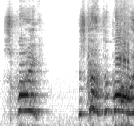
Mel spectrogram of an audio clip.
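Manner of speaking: very high, loud warning; alarmed yell. Retold or imitated. Player warning Spike who has the ball, very high and loud. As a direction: scream the warning. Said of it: "he's like".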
